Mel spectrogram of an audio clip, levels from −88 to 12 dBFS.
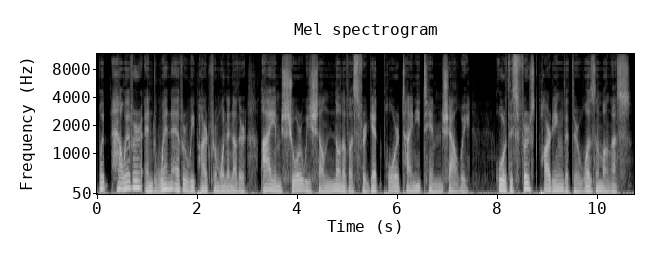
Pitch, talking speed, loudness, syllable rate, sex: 105 Hz, 170 wpm, -19 LUFS, 4.6 syllables/s, male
